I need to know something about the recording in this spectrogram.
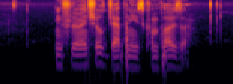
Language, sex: English, male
